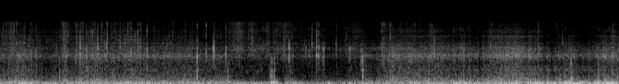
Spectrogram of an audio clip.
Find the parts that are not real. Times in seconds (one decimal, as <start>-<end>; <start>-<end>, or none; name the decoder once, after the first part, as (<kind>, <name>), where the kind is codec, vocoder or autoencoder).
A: 0.0-1.3 (vocoder, BigVGAN v2); 2.5-3.7; 4.6-6.2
